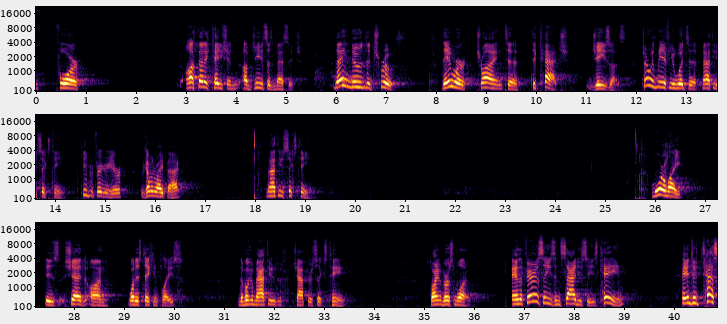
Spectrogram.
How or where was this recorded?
large echoing room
